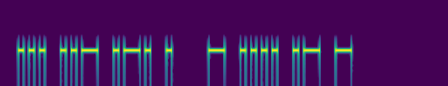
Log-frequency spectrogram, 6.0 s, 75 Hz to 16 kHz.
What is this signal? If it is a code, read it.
Morse code, heard as a keyed tone, about 17 wpm, 700 Hz. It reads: SURE THAT
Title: Sets of 4 Words 17wpm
